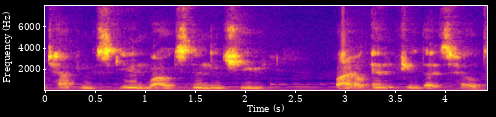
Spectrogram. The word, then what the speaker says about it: qi: Qigong massage involves lightly massaging or tapping the skin while extending qi, pronounced qi, vital energy that is held to animate the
